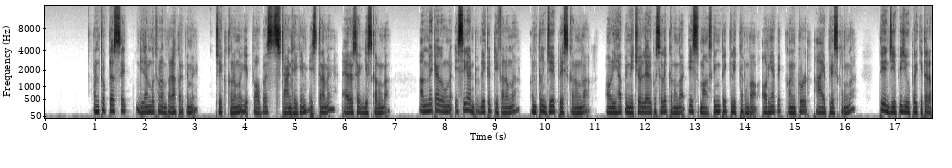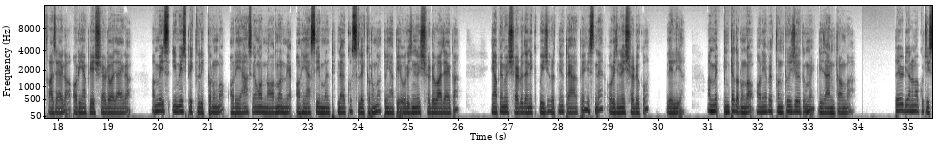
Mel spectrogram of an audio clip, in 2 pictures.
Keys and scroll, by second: 2.1 ctrl+=, 3.0 space, 5.4 Down, 11.2 ctrl+j, 16.2 ctrl+i, 31.8 Return, 33.7 ctrl+0.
